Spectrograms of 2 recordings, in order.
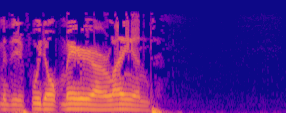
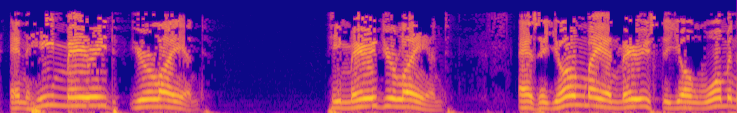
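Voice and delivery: loud, high preaching; fervent sermon climax, slowed on the key lines; preaching at full force; 6 semitones higher, 7 dB louder than usual. Acted. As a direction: ring it out over the congregation.

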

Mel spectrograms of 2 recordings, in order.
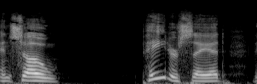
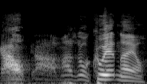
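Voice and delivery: mock despair; 6 semitones higher, 6 dB louder than usual. Mock despair in retold reaction.

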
